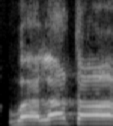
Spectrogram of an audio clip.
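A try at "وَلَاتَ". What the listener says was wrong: वला था नहीं, लाम को खींचना है।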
